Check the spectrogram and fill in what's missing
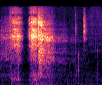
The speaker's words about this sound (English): Your sniffles into the microphone.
